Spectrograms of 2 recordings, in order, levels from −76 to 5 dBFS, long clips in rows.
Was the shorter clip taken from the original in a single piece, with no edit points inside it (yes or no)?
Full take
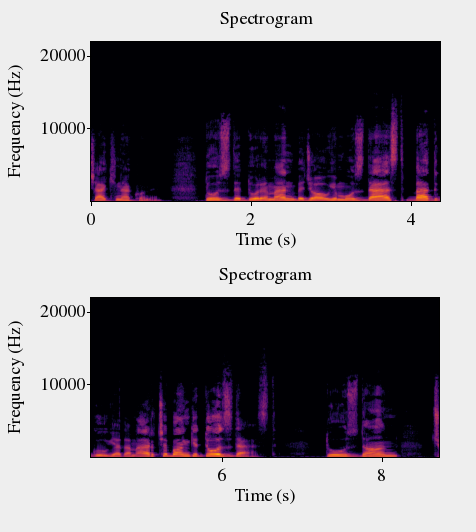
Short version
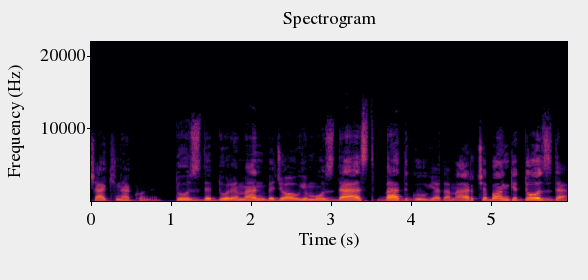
no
